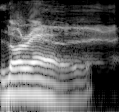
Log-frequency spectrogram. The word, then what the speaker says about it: Lorre: German pronunciation, the proper pronunciation is Lore.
